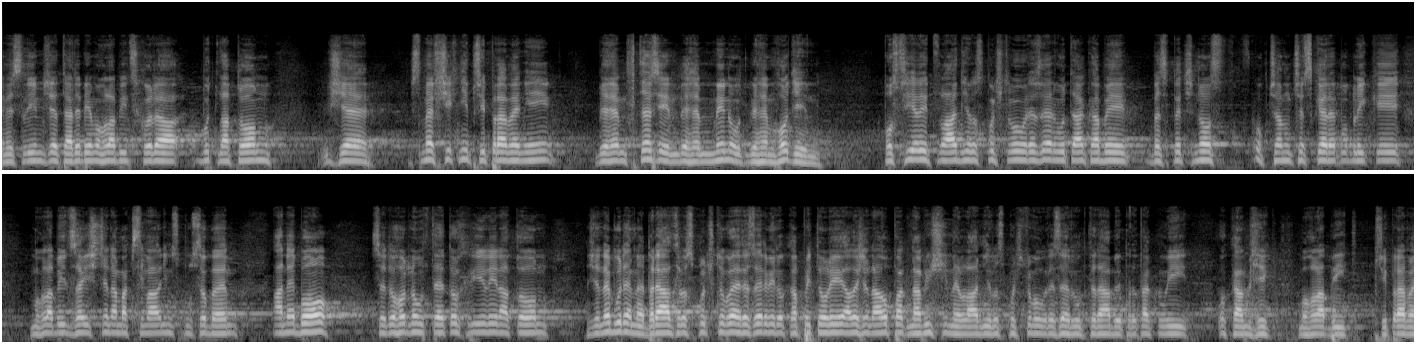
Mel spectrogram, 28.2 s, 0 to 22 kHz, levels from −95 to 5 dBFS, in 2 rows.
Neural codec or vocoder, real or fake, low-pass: codec, 44.1 kHz, 3.4 kbps, Pupu-Codec; fake; 10.8 kHz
